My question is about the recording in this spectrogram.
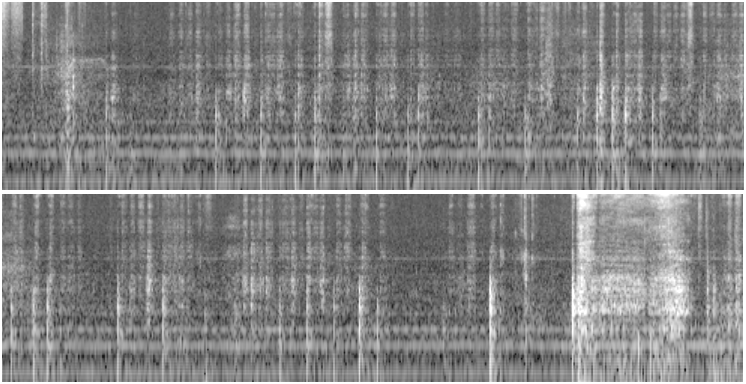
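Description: Writing by hand on lined notebook paper: faint, quick scratching strokes of the writing tip, over a steady low hum. Near the end the scratching grows louder for a couple of seconds as a box is drawn around the words.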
